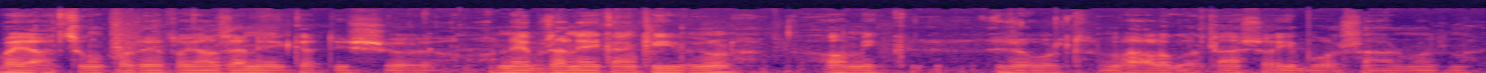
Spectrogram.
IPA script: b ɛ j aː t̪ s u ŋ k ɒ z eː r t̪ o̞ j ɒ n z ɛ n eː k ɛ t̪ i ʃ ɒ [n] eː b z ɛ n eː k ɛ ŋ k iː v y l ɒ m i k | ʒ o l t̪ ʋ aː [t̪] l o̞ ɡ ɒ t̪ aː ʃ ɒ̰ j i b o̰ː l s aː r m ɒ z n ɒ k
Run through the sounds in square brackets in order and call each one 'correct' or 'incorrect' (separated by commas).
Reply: correct, incorrect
